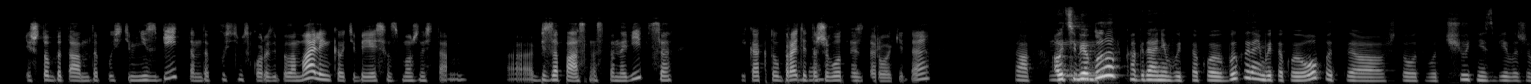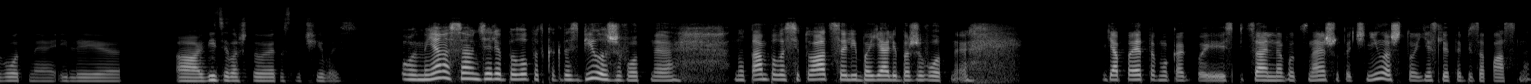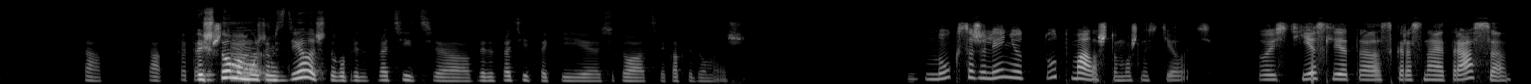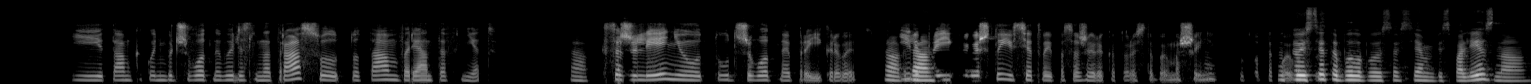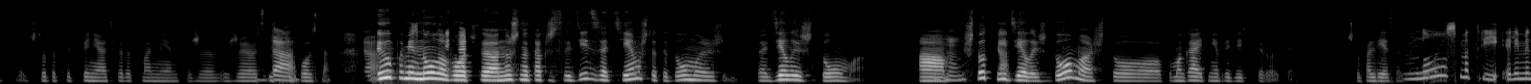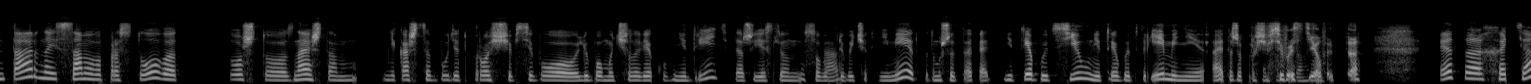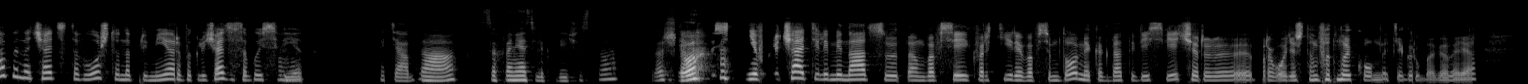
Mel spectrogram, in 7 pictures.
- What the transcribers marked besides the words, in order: tapping; exhale; chuckle; unintelligible speech; other background noise; laughing while speaking: "а это же проще всего сделать, да"; chuckle; laughing while speaking: "там в одной комнате"
- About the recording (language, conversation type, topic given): Russian, podcast, Какие простые привычки помогают не вредить природе?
